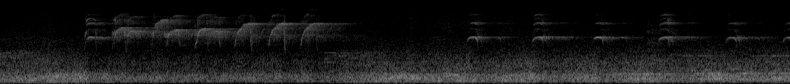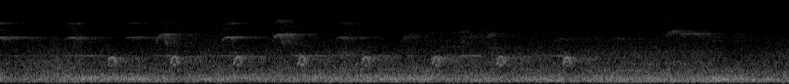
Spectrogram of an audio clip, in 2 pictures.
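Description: Wild birds calling outdoors: a quick run of high chirps, then one bird repeating a short high note about every two-thirds of a second, and later a lower note repeated a few times a second, over steady low background noise.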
